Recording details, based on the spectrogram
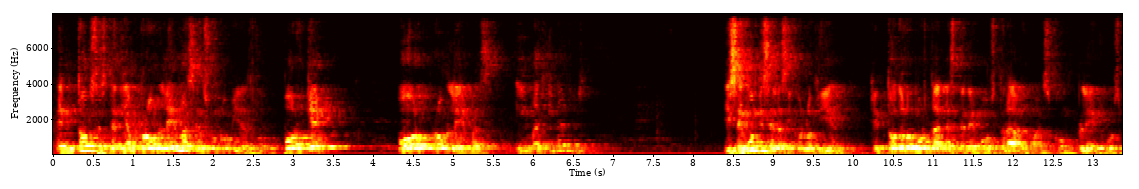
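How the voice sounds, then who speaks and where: A man's voice: fairly high pitch, animated, measured pace, slight background noise. A man with a Mexican Spanish accent preaching a sermon to his congregation, asking them questions and acting out the people he quotes. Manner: asks the congregation questions, acts out quoted voices. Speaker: pastor. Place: church sanctuary. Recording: echoey church hall, voice from far off.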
